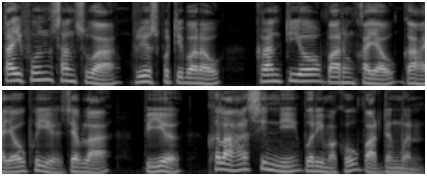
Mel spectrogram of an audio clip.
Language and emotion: Bodo, neutral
